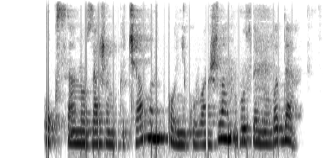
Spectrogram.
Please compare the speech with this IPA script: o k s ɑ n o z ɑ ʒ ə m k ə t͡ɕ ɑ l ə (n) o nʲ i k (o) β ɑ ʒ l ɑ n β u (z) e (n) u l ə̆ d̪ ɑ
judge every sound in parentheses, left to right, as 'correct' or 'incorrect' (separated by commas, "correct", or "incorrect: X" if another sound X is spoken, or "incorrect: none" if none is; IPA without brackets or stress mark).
correct, incorrect: u, correct, correct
